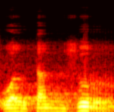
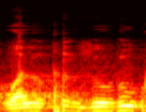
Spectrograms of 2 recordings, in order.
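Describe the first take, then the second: First: The last word ends without any vowel. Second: The last word ends with a u vowel. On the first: The speaker calls it right. "harus sukun" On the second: The speaker calls it wrong. "nggak boleh"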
